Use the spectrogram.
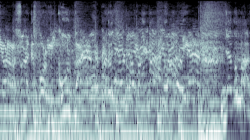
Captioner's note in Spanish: Discusión a gritos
